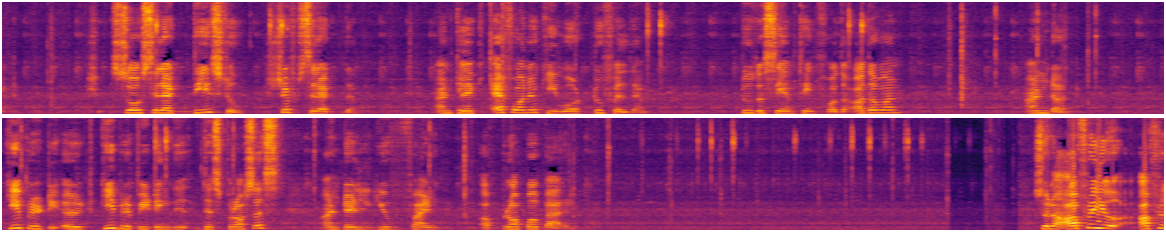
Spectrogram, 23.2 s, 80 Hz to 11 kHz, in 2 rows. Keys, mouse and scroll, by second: 1.5 click, 2.7 shift+click, 4.9 f, 6.5 click, 8.5 shift+click, 9.5 f, 9.9 middle click, 10.6-11.0 scroll down 5, 11.0-13.2 middle drag, 13.2 click, 13.8 middle click, 14.2-14.8 scroll up 4, 14.8-17.6 middle drag, 17.7 ctrl+b, 18.3 Delete, 18.7 shift+click, 18.8-21.4 typing, 18.9 click, 19.0 shift+click, 19.2 middle click, 19.5 click, 19.8 ctrl+b, 20.4 shift+click, 20.7 click, 20.8 shift+click, 21.3 shift+click, 21.5-23.2 middle drag.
